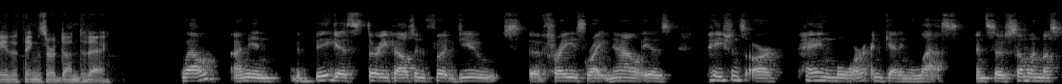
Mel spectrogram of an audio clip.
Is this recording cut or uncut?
cut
